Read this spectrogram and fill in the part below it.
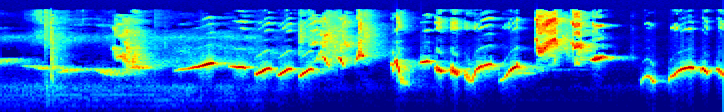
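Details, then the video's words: Provocation song of the white-rumped shama, used to make a bird that rarely sings turn aggressive: a long whistle, then a rapid series of rising and falling slurred notes with a few high bursts, nearly continuous. "PANCINGAN Murai Batu Sangat EFEKTIF untuk Murai Batu kurang GACOR jadi NGAMUK"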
